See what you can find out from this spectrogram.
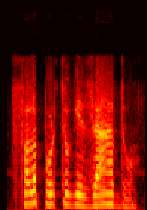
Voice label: "Fala Portuguesado", Macanese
